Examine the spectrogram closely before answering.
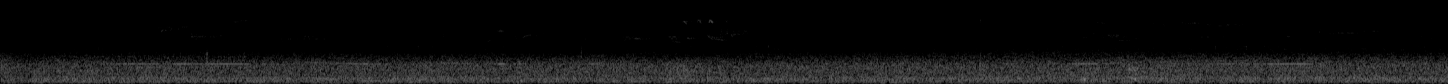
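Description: Small birds chirping in short scattered calls over a steady low background noise.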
